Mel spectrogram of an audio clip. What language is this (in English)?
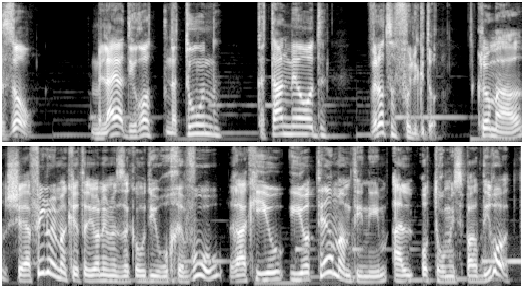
Hebrew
